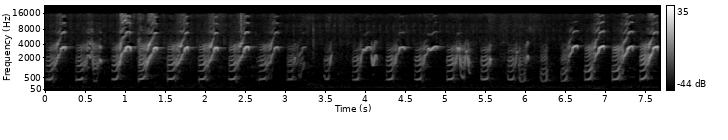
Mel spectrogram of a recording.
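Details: Three-week-old guinea pig babies with their mother during weighing: a fast, steady run of short, sharp, upward-sweeping squeaks, close to three each second, over a low constant hum.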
